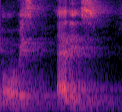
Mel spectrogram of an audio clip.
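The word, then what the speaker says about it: Ovis aries: इसकी pronunciation English में देखें क्या होती है, ओविस एरिस, हिंदी में एराइज लिखा हुआ है पर इसकी प्रोनाउंसिएशन ऐसे होती है ओविस एरिस।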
